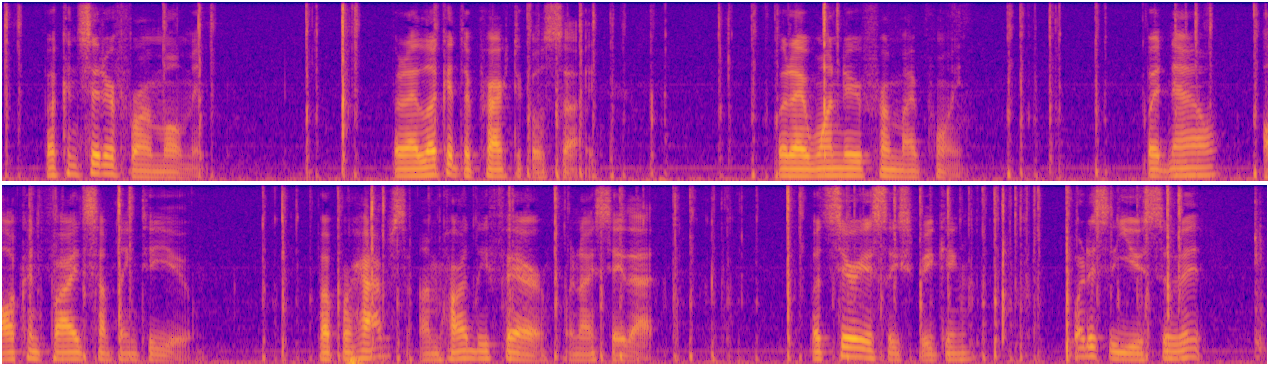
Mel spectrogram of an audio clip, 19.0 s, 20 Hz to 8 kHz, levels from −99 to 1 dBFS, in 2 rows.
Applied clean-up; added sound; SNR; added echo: none; Typing; 11 dB; none.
